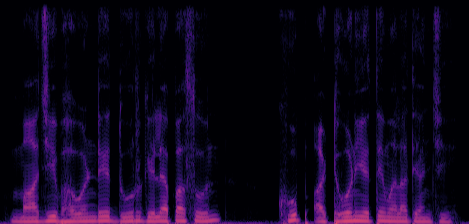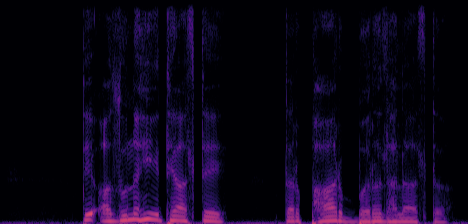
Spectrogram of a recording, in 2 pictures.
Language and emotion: Marathi, sad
